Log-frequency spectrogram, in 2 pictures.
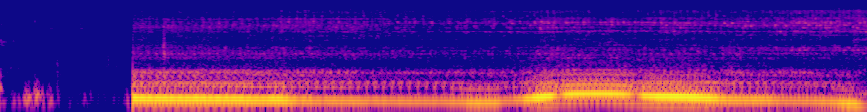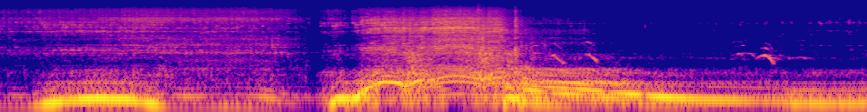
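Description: A Ford F-series pickup's engine starting abruptly about two seconds in, then idling and revving up several times, with a louder, longer surge of revving later on.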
